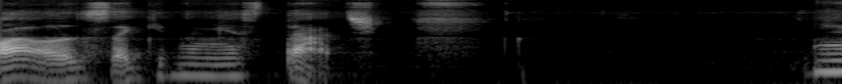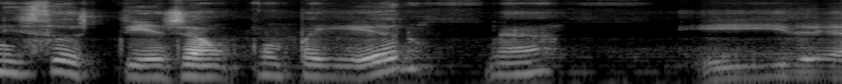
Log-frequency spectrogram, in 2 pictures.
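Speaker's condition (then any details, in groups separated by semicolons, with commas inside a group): Cerebellar ataxia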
